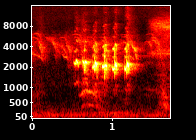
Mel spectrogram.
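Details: Yellow-vented bulbul in lively song, used to provoke beginner birds into answering: six rapid, bubbly notes in a tight burst, then quiet.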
